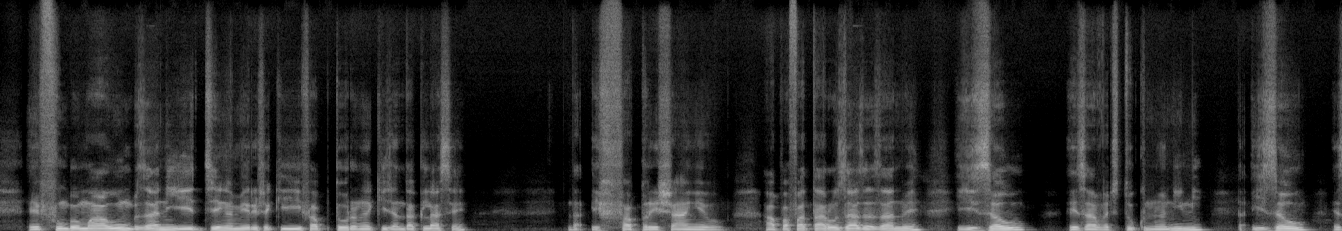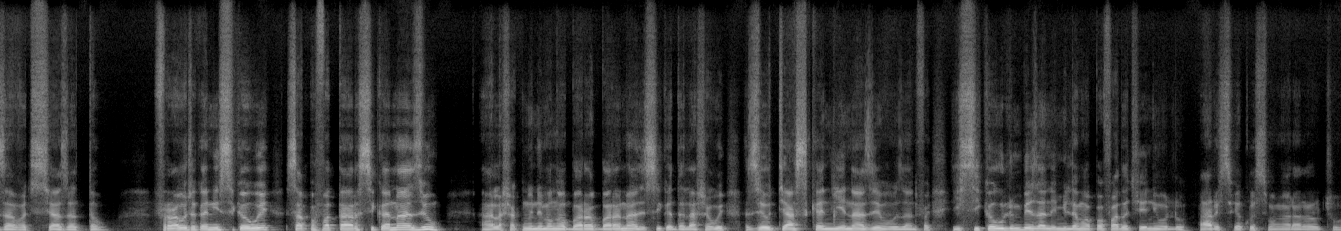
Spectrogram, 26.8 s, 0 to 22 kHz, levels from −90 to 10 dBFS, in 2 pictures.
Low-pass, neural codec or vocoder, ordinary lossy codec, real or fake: none; codec, 44.1 kHz, 7.8 kbps, DAC; none; fake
